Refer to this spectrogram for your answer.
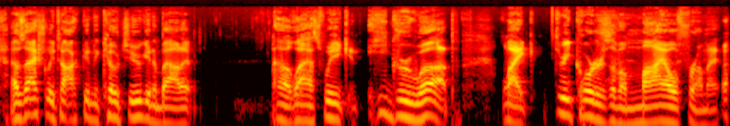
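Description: A man with a Midwestern American accent speaks at a moderate pace in a medium pitch with ordinary pitch variation, on a very clean recording with a silent background. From Indiana, Blackford County. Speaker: podcast host. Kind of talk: casual chat. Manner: talkative.

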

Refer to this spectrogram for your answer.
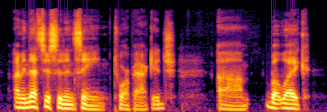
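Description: Recorded very clean against a silent background, dry and close with no echo, a man with a Boston accent speaks in a dark, mellow tone at medium pitch with ordinary variation. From Lynn, Massachusetts (Boston area). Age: 30s. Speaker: tour manager and podcast host. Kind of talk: casual chat.

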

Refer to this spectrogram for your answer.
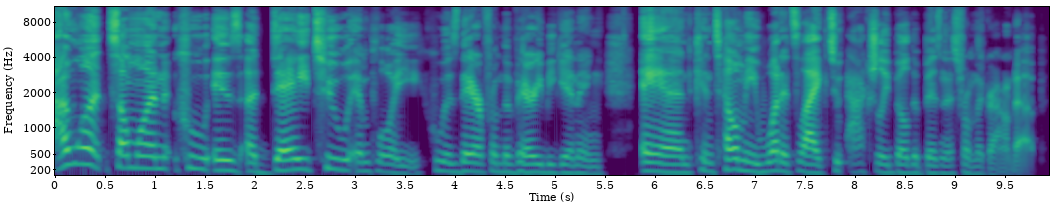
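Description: A woman with an American accent has a plain, everyday voice at a fairly low pitch, with lively intonation. She keeps a moderate pace with hardly any pauses on a very clean recording with a silent background. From US, mixed (California, Miami, Memphis). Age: 30s. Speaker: journalist and producer. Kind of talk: casual interview chat.

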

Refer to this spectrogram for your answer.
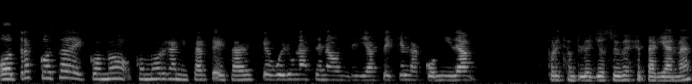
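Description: Delivered at a fairly quick pace, this is an unremarkable speaking voice with ordinary pitch variation. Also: woman, fairly high pitch for a woman. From Mexico, Monterrey. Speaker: health coach and plant-based chef. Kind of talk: interview conversation.

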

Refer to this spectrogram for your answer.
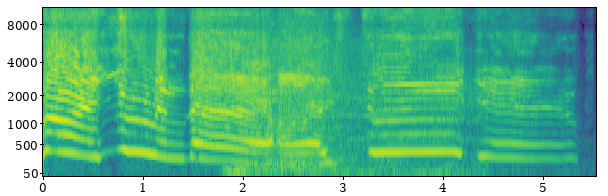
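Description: This put-on character voice is high-pitched with very wide pitch swings. The pace is very slow.

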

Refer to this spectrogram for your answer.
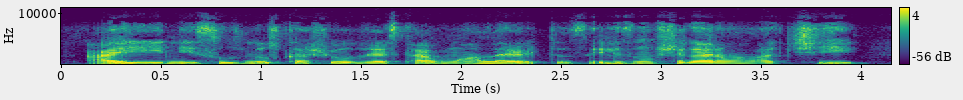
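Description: At a moderate pace, a woman speaks with an unremarkable speaking voice pitched fairly low. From São Paulo, Brazil. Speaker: listener sharing a story. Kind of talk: recorded personal story.

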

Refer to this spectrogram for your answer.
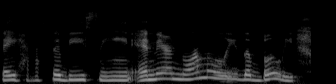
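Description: A woman with a plain, everyday voice talks at a moderate pace with a fairly high pitch and ordinary pitch variation. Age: 30s. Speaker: podcaster. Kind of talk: casual chat.

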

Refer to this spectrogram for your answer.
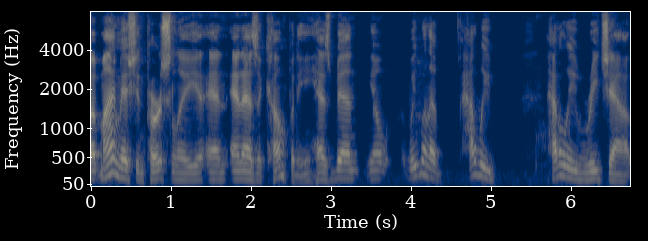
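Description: Recorded dry and close with no echo, a man talks at a medium pitch. His intonation is lively. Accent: Texan. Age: 60s. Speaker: company president. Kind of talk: interview.

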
